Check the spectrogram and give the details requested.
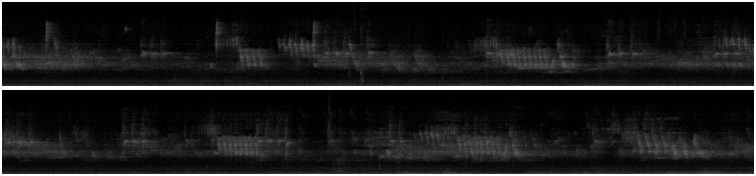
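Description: Woodland birdsong: several birds singing high, trilling phrases that come and go every second or two, over a faint low rumble.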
